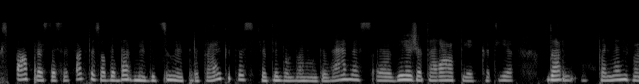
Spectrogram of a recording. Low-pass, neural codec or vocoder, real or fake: 7.2 kHz; codec, 16 kHz, 1 kbps, FreqCodec, smaller model; fake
